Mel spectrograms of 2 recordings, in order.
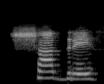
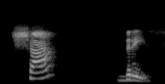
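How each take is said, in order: First: Said in the usual way. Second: "xadrez" split in two with a long pause; two separate beats on "xadrez"; syllable by syllable. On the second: Shown as a demonstration. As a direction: say "xadrez" as xa, then drez. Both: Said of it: "falando a palavra".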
